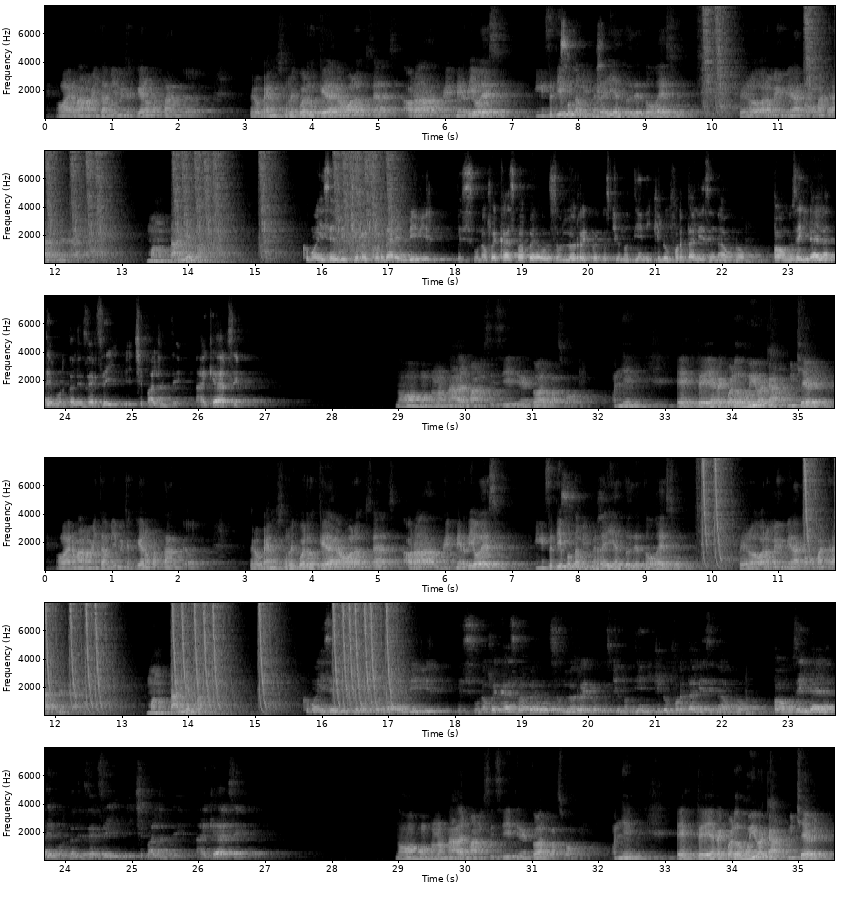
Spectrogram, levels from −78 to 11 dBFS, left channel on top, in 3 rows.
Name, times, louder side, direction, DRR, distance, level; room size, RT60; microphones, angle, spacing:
voice 1, 0.2-2.2 3.1-6.8 7.3-9.5 10.4-12.6 13.4-14.2 29.0-31.7 32.2-32.5 32.8-35.3, right 1 dB, 15° right, 1 dB, 0.4 m, -23 dB
sound 1, 9.8-10.4 11.4-12.9 13.7-14.7 15.0-15.4 16.1-17.3, right 6 dB, 85° right, 0.5 m, -26 dB
voice 2, 15.7-17.7 18.0-22.4 22.8-26.6, left 5 dB, 85° left, 8 dB, 0.3 m, -23 dB
5.7 x 3.2 x 2.2 m, 1.5 s
head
